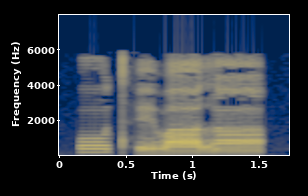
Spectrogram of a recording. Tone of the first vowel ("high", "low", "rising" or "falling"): high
